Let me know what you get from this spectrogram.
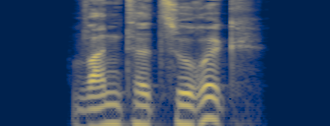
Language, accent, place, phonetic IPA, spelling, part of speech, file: German, Germany, Berlin, [ˌvantə t͡suˈʁʏk], wandte zurück, verb, De-wandte zurück.ogg
- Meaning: first/third-person singular preterite of zurückwenden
